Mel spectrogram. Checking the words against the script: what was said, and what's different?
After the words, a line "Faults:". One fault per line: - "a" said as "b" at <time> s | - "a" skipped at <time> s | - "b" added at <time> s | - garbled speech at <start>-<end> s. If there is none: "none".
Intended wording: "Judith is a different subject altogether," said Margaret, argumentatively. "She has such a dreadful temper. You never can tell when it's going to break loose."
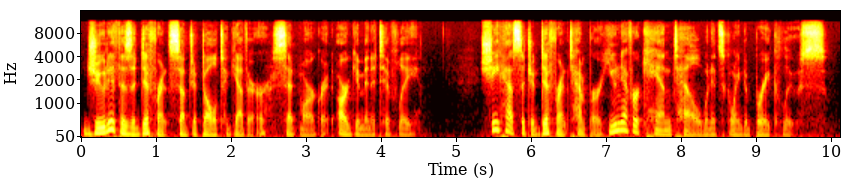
"Judith is a different subject altogether," said Margaret, argumentatively. "She has such a different temper. You never can tell when it's going to break loose."
Faults:
- "dreadful" said as "different" at 6.1 s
